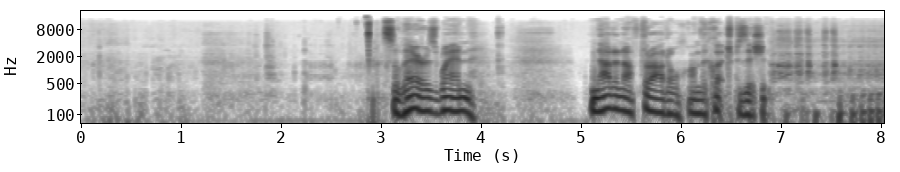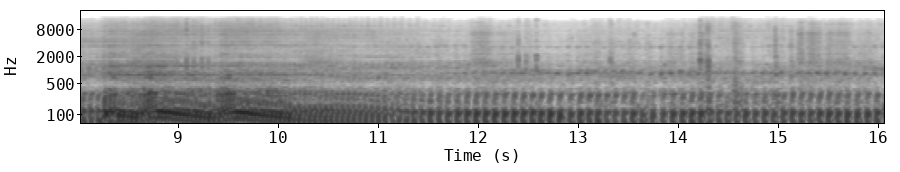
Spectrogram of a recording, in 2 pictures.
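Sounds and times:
motorcycle engine idling: 0:07.0 - 0:16.0.

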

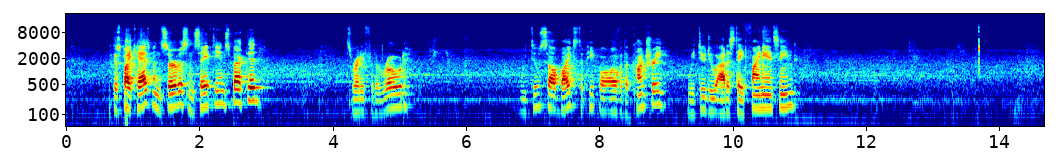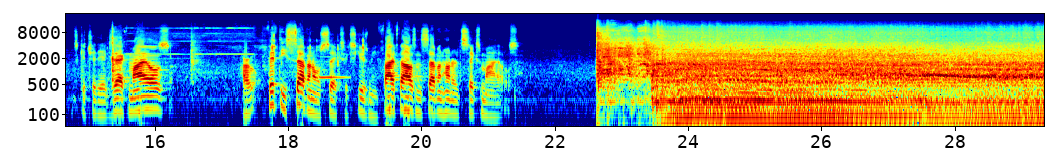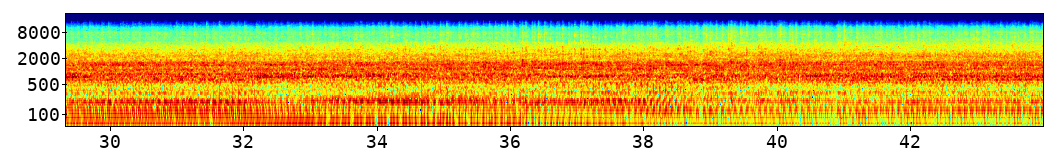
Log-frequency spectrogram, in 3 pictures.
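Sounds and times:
motorcycle engine idling: 0:23.5 - 0:44.0.

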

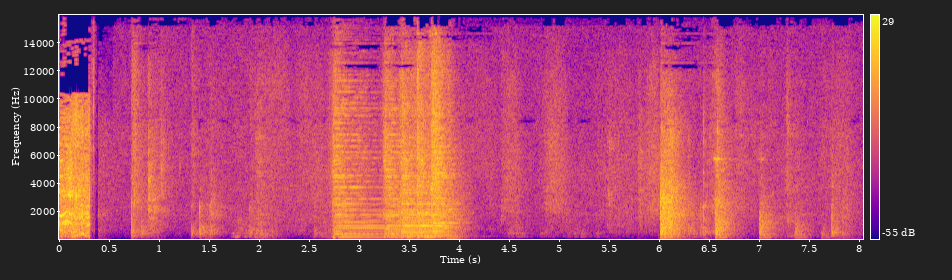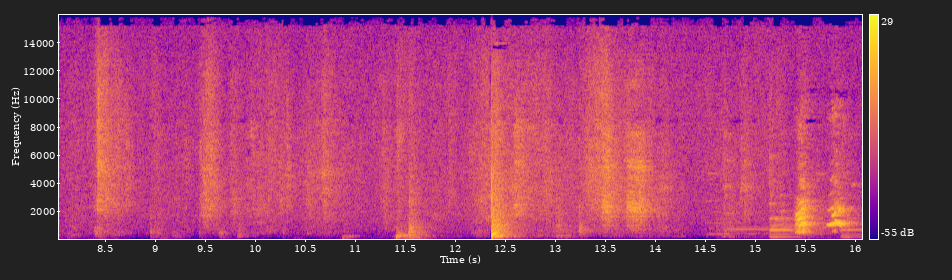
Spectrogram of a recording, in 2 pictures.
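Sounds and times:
acoustic guitar chord ringing: 0:02.7 - 0:04.2.

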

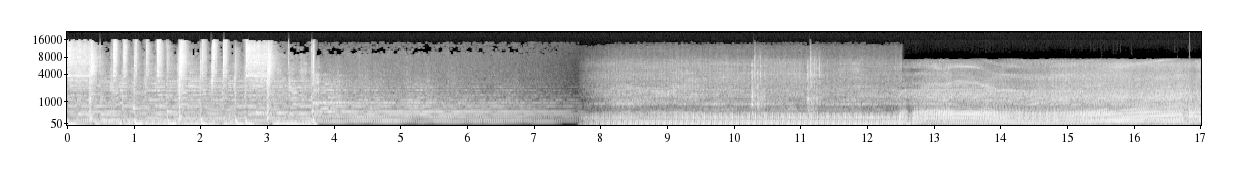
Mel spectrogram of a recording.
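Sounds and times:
motorcycle engine revving: 0:07.7 - 0:17.0.

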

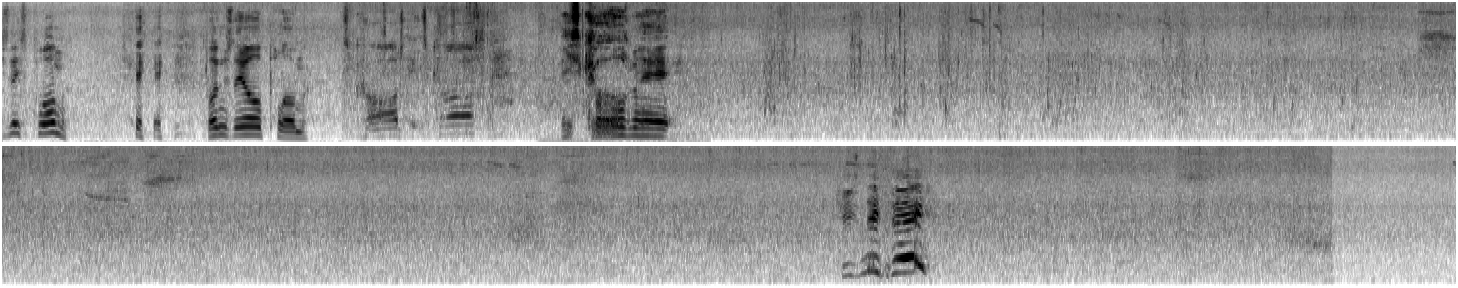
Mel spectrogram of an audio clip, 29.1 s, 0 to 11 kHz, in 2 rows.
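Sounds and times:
stream rushing: 0:00.0 - 0:29.0
legs splashing through water: 0:04.7 - 0:13.8.

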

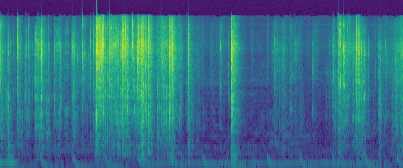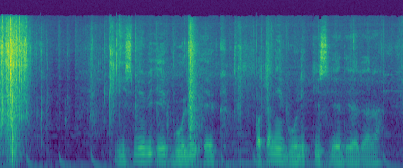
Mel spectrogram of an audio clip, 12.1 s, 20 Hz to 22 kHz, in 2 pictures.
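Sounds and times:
scissors snipping plastic: 0:00.0 - 0:03.6
plastic packet crinkling: 0:00.0 - 0:06.8
background music with beat: 0:00.0 - 0:12.0.

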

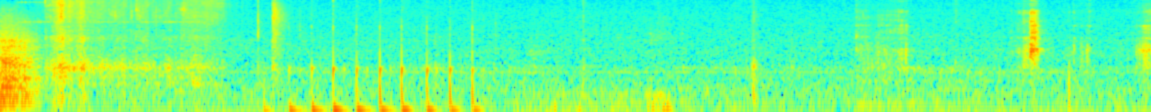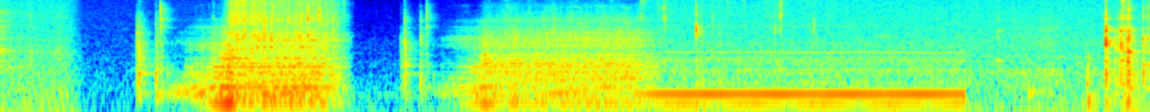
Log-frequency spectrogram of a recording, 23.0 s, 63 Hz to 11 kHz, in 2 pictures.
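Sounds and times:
food processor motor whirring: 0:16.0 - 0:21.2.

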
